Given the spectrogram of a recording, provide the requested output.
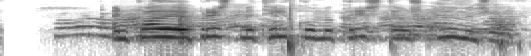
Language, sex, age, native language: Icelandic, male, 12, Icelandic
